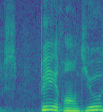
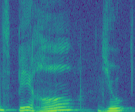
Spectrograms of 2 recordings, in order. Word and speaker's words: Sperandio: Sperandio, c'est comme ça se prononce aussi, S-P-E-R-A-N, Sperandio, D-I-O, Sperandio.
